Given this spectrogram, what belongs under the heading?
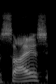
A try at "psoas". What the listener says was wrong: Oh, psoas. The P is silent. It's like P pneumonia.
